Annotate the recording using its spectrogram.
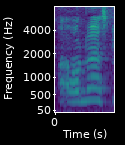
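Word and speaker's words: honest: उसके बाद है ऑनेस्ट है, और ऑनेस्ट में यहाँ पे क्यों पढ़ा, इसके एच जो है वो साइलेंट है, इसको ओ से प्रोनाउंस किया जाता है।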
